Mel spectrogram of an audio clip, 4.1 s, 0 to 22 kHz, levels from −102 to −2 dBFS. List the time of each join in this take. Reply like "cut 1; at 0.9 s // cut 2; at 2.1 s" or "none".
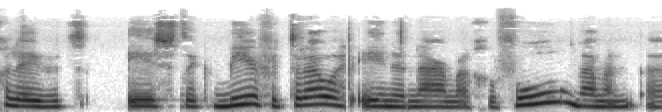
cut 1; at 1.1 s // cut 2; at 2.2 s // cut 3; at 2.6 s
